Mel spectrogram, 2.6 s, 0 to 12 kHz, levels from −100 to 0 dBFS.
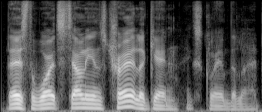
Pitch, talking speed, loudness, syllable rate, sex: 110 Hz, 205 wpm, -16 LUFS, 6.2 syllables/s, male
